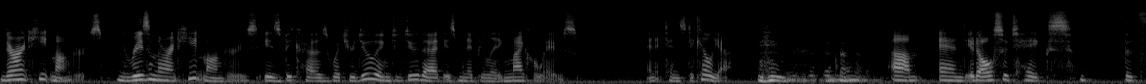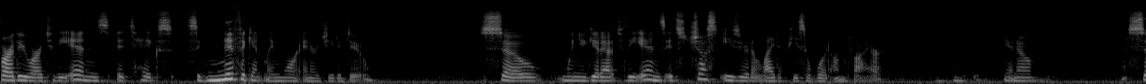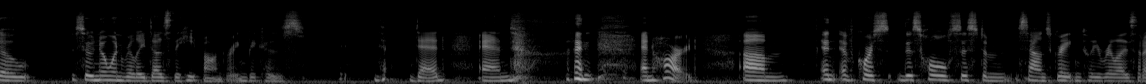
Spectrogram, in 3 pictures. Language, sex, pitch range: English, female, 160-205 Hz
